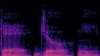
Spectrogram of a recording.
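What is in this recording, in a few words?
"kejoni", concatenated syllables; Affixing experiment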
